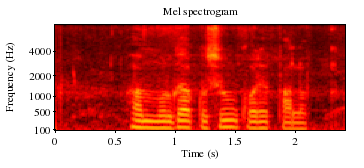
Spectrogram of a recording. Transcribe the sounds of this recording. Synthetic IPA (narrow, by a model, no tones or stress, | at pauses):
hamːuɾɡakusumkɔɾɛpalɔk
